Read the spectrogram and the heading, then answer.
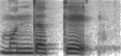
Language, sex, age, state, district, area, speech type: Kannada, female, 18-30, Karnataka, Tumkur, rural, read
